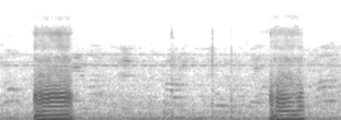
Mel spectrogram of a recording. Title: Snoring awesome‼️#dog #snoringdog #cutedog いびき凄‼️#犬 #いびき犬 #可愛いいぬ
